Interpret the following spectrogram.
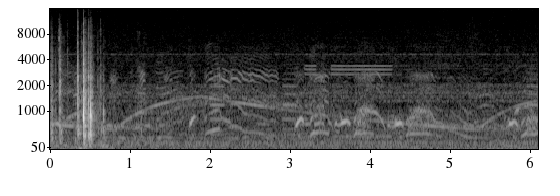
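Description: A corded telephone handset hung up on its cradle: a few sharp clicks about half a second in. After it, quiet film score music with long, slowly gliding tones.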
